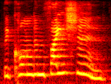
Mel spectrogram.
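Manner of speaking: put-on light New Zealand accent; a hint of a Kiwi accent. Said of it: "Rate my New Zealand accent".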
